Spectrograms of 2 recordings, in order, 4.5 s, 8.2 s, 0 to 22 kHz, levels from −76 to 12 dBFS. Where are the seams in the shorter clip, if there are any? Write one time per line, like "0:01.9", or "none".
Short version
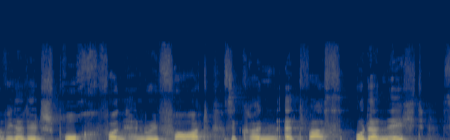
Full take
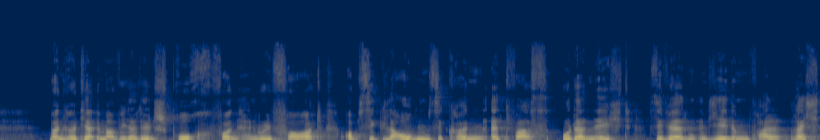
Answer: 0:02.2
